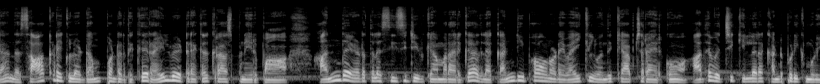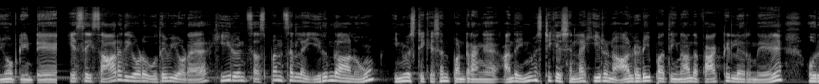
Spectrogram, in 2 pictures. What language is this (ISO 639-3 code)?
tam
